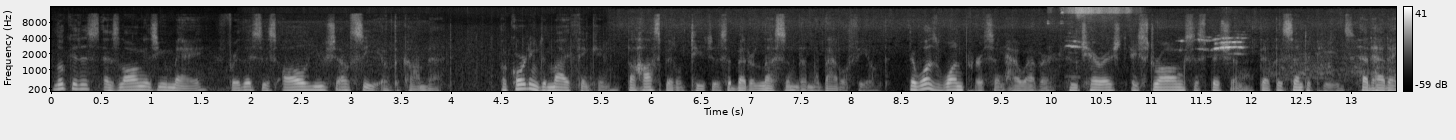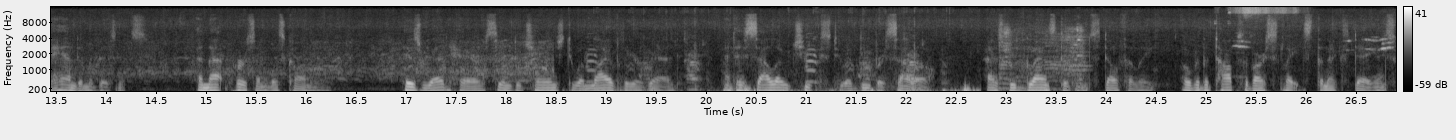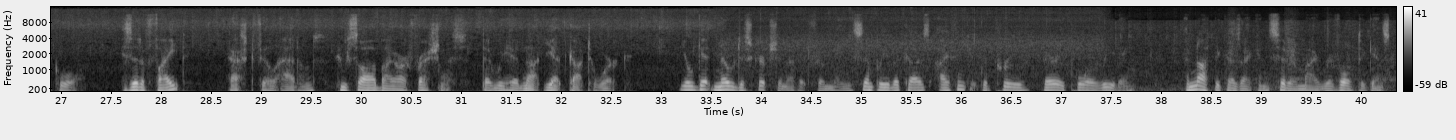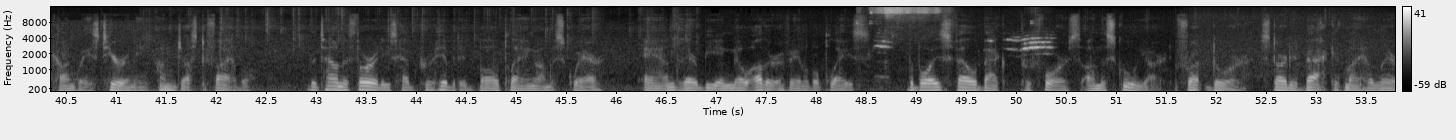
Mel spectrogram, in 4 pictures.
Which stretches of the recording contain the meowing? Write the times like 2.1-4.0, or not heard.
9.9-12.0, 25.1-26.9, 48.4-50.4.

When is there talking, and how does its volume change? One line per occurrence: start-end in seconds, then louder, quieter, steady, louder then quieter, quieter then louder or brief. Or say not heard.
0.0-53.7 steady.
